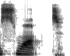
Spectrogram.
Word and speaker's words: swamped: At the end, it's a very soft T. I'm swamped.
